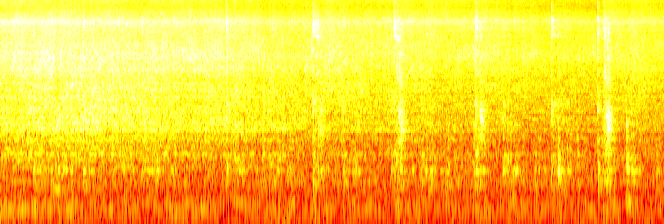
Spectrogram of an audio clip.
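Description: Capsicum and potato pieces sizzling in hot oil in a kadhai while a metal spatula stirs them. The spatula scrapes and clinks against the pan every second or two, and the sizzle slowly eases.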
